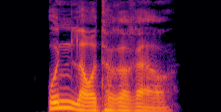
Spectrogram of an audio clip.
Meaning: inflection of unlauter: 1. strong/mixed nominative masculine singular comparative degree 2. strong genitive/dative feminine singular comparative degree 3. strong genitive plural comparative degree
- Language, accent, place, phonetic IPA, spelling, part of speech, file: German, Germany, Berlin, [ˈʊnˌlaʊ̯təʁəʁɐ], unlautererer, adjective, De-unlautererer.ogg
